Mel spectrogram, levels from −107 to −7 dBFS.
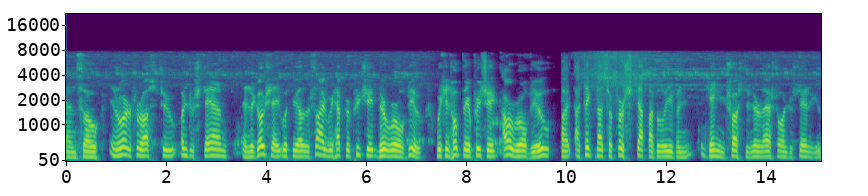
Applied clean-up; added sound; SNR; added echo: classical method log-MMSE.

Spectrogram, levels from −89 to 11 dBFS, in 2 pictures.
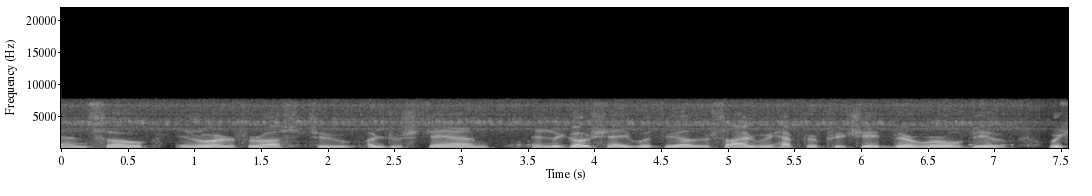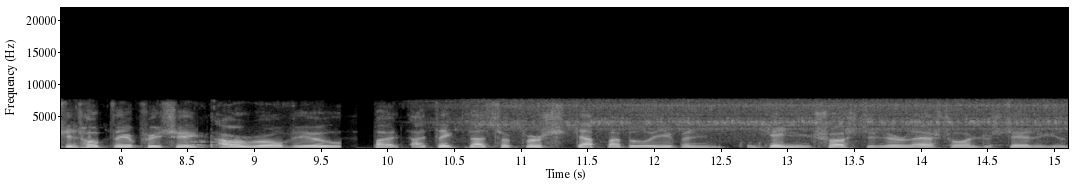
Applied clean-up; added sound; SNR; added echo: none; Sink (filling or washing) / Water tap, faucet; 19 dB; none.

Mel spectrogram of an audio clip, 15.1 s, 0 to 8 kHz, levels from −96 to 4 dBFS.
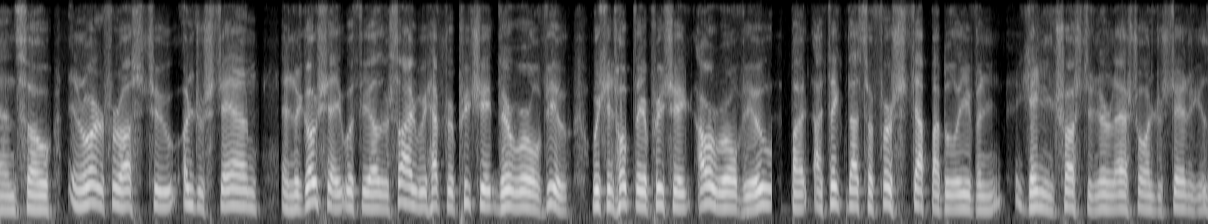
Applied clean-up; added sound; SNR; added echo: none; none; none; none.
